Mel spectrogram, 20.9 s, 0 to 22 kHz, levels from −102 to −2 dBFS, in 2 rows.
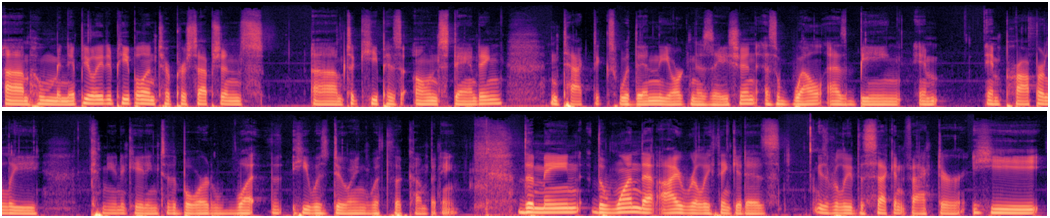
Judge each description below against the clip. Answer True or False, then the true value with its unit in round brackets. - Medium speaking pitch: False (120 Hz)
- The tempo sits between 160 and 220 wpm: False (145 wpm)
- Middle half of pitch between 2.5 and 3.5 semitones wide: True (3.0 semitones)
